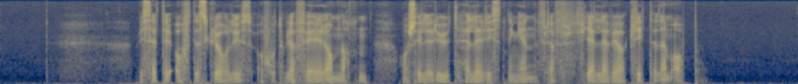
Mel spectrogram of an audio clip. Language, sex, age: Norwegian, male, 36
